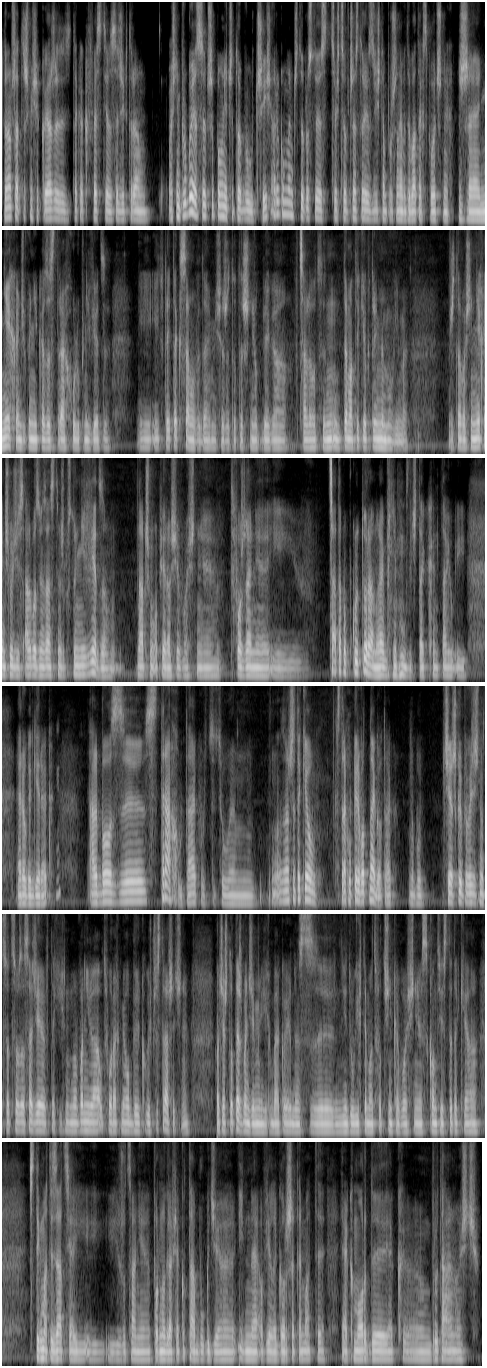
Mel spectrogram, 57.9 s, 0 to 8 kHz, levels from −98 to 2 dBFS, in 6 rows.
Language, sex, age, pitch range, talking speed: Polish, male, 20-39, 100-115 Hz, 170 wpm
